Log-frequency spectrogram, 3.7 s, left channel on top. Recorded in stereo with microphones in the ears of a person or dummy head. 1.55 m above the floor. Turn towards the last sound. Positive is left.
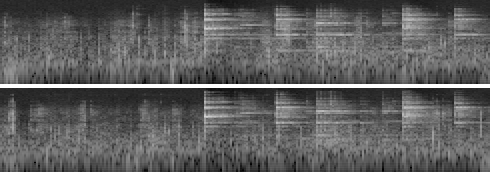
turn(degrees=-5)  # may be behind; listen again after turning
